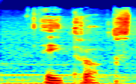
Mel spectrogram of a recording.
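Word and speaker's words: Aatrox: champ we have here it's atrox or a trucks i know you pronounce this guy's name atrox the darkin blade so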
